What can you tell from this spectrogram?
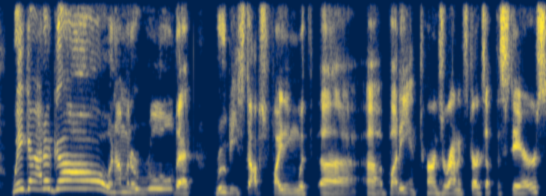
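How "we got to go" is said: very high-pitched yelling, go drawn out. Voicing Curtis during a fight scene: yelling. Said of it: "He's just yelling".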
